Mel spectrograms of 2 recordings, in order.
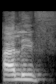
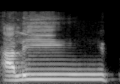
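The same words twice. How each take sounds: First: The vowel is kept short and crisp. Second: The vowel is stretched out long. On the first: The speaker calls it right. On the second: The speaker calls it wrong.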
